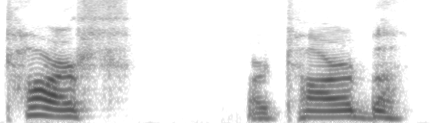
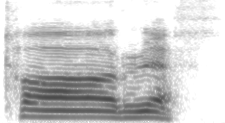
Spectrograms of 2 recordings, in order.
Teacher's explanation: you'll notice we insert a helping vowel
